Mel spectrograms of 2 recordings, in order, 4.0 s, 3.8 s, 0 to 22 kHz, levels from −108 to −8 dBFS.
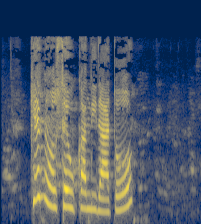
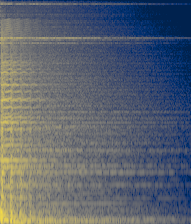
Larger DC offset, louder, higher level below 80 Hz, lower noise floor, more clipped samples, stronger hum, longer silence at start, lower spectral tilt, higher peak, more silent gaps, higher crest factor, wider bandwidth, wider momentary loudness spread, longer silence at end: neither; first, -17 LUFS vs -23 LUFS; second, -62 dBFS vs -32 dBFS; second, -60 dBFS vs -64 dBFS; neither; neither; first, 0.15 s vs 0 s; second, -1.5 dB/octave vs -3.5 dB/octave; about the same, -2 dBFS vs 0 dBFS; neither; second, 18 dB vs 24 dB; second, 11.5 kHz vs over 20 kHz; second, 7 LU vs 25 LU; second, 1.4 s vs 1.85 s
